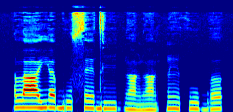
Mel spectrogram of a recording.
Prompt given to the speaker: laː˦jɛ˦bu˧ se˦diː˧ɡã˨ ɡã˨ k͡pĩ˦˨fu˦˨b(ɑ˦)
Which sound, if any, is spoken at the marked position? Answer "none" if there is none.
ə˦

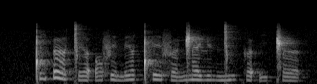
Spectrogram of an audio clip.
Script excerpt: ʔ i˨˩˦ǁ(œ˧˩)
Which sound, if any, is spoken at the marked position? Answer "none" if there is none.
œ˧˩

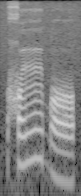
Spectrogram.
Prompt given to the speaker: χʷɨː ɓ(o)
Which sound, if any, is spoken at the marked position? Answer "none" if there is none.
o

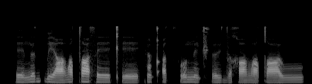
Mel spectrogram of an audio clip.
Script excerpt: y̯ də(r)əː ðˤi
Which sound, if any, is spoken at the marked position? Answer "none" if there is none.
χ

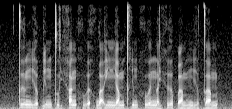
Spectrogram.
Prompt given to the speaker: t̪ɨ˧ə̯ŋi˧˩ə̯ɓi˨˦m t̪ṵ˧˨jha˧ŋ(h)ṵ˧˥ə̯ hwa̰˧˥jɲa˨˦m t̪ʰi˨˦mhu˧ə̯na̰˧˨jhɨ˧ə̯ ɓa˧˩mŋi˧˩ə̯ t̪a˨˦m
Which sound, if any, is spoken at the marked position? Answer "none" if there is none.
h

